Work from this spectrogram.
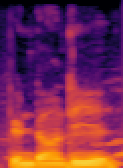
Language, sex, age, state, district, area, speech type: Punjabi, male, 60+, Punjab, Hoshiarpur, rural, spontaneous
